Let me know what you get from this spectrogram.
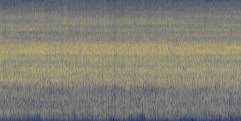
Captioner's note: blender grinding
